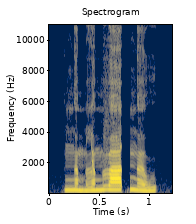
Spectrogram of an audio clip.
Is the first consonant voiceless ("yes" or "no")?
no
